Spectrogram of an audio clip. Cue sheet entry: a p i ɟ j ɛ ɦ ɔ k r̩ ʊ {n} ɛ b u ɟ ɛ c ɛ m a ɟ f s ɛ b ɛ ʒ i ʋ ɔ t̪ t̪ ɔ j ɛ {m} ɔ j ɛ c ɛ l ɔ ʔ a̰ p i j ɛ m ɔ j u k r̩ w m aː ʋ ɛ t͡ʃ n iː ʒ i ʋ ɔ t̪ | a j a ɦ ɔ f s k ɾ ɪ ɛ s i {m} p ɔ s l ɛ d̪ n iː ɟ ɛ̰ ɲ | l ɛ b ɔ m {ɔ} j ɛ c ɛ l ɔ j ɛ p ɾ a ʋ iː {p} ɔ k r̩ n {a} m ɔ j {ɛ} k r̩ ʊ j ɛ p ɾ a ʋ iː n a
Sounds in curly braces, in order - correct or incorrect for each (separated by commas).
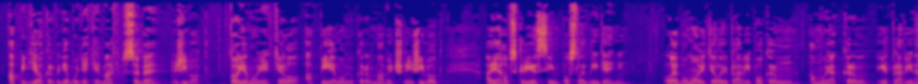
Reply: incorrect, correct, correct, correct, correct, correct, incorrect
